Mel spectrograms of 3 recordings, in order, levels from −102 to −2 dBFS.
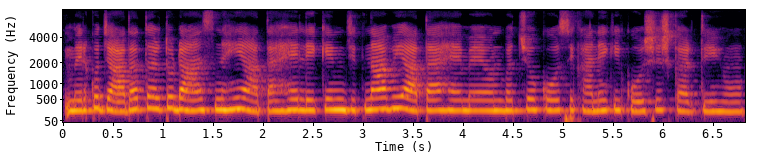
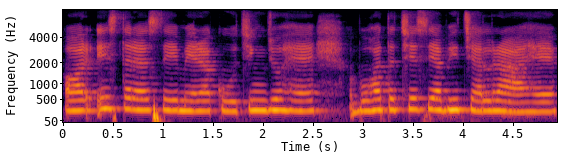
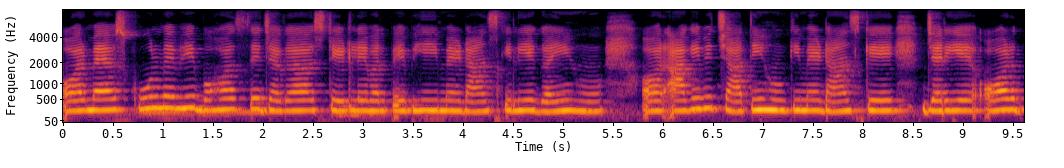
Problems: none marked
